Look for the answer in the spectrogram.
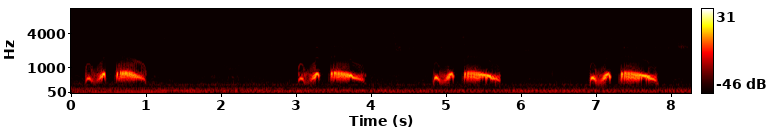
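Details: Spotted dove used as a ground decoy to lure wild doves, August 2021; four phrases roughly every two seconds, each two quick clipped notes then a longer throaty coo, over low rural background noise.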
